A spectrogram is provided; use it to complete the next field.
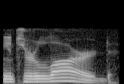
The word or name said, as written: interlard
